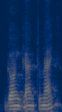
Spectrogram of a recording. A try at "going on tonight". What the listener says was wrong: Go and get rid of the G. There's no G.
